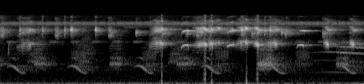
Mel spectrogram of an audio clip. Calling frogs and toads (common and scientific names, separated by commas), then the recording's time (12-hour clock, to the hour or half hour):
lesser tree frog (Dendropsophus minutus), dwarf tree frog (Dendropsophus nanus), Physalaemus cuvieri, Scinax fuscovarius, Leptodactylus elenae, menwig frog (Physalaemus albonotatus)
9:30pm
